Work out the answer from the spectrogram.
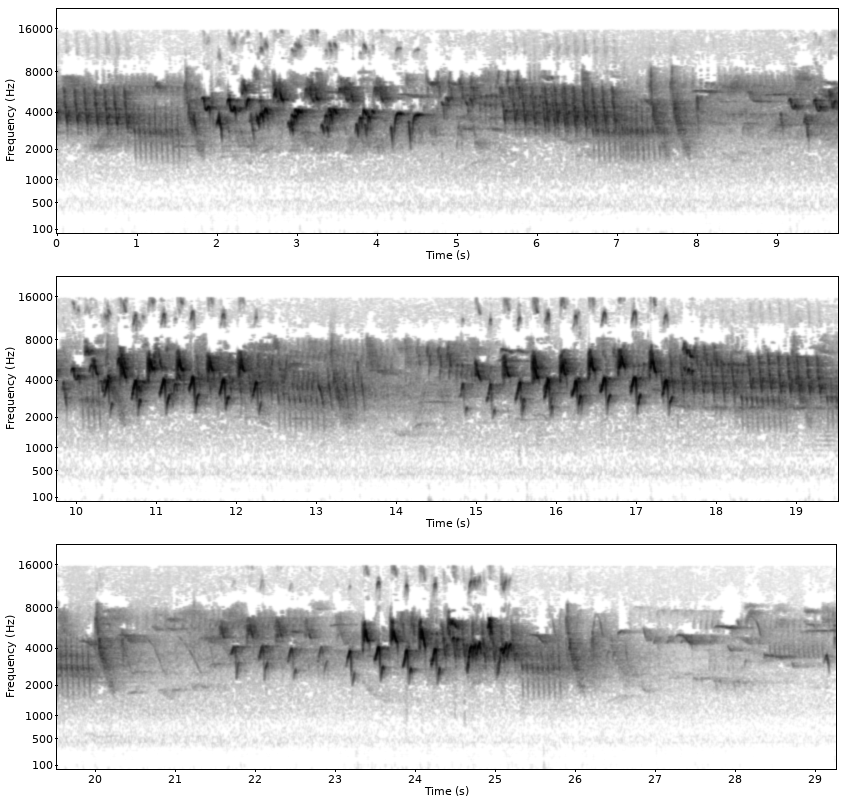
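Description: A songbird singing: phrases of rapid, high-pitched repeated notes a few seconds long, one after another with short pauses between.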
